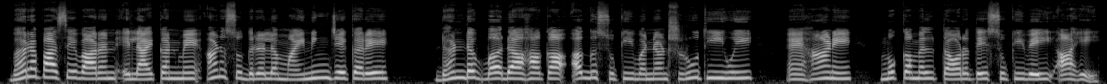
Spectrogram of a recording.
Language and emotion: Sindhi, neutral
